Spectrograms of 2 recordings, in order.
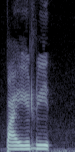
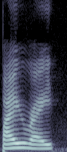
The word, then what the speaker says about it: pyrite: ng bracelet ito yyung pirate pyrite Sorry pyrite iyung iba pronunciation pirate pyrite Okay 1,980 each may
